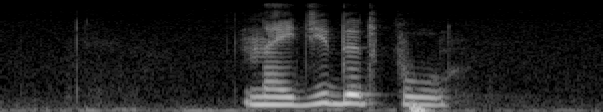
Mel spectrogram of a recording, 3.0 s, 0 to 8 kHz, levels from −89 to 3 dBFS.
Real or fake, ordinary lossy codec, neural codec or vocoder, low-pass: real; none; none; 7.2 kHz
